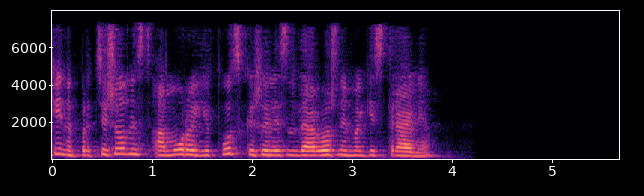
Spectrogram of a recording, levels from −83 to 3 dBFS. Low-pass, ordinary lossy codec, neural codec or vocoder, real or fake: 7.2 kHz; AAC, 32 kbps; codec, 16 kHz, about 1 kbps, DyCAST, with the encoder's durations; fake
